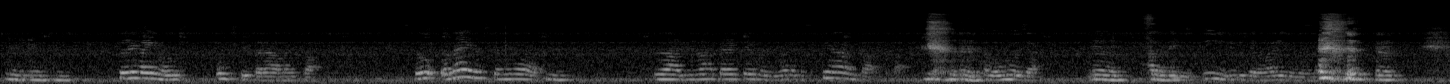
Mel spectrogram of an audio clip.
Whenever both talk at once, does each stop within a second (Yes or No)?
Yes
